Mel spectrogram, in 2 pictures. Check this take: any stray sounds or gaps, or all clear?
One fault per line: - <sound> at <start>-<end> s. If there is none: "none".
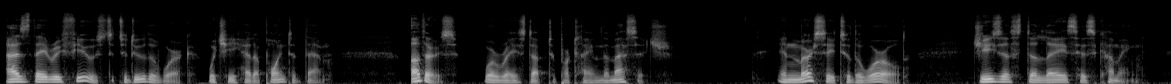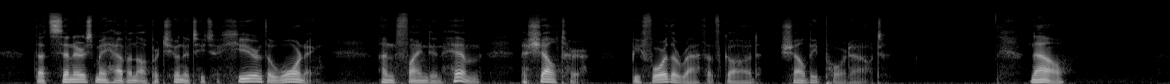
none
